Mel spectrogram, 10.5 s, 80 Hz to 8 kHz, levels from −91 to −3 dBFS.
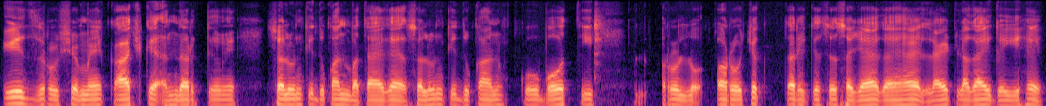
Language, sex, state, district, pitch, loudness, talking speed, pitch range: Hindi, male, Chhattisgarh, Jashpur, 105 Hz, -19 LUFS, 170 wpm, 105-110 Hz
